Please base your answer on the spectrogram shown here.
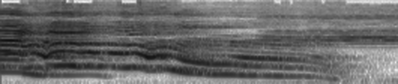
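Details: Husky vocalising to its owner as if saying hello, a drawn-out, talking-style howl that slides downward over about two seconds.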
